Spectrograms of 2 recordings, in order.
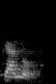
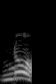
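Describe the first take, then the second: First: The word starts with a spoken k sound. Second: The word starts with an n sound. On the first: The speaker calls it wrong. "অনেকে কিন্তু উচ্চারণ করে কেন" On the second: The speaker calls it right. "সঠিক উচ্চারণটা কিন্তু নো হবে"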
